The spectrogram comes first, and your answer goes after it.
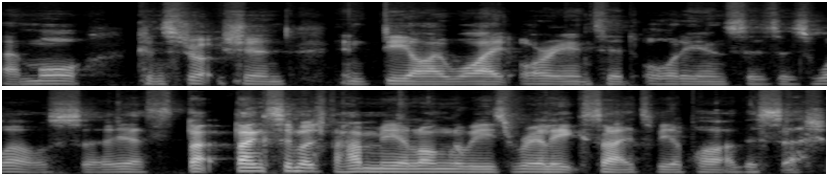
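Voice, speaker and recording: A man speaks at a medium pitch in a bright, sharp tone with monotone, flat intonation. His fairly quick delivery shows big swings in loudness. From UK. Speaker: market research director, webinar guest. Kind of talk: webinar Q&A.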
